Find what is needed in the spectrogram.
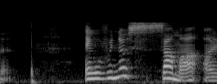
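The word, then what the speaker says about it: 様: And this kanji is pronounced sama, for example, kami-sama.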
